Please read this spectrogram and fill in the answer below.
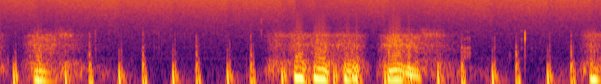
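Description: Loud, low rumbling snores with each breath in, between quieter breaths out, about seven breaths a minute, with repeated soft thuds in the background.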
